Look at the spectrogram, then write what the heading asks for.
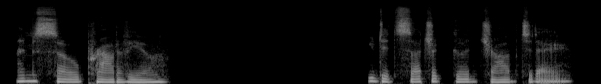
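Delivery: voice dropped low into deepened register. Showing how he imagines a woman the viewer sounds like would talk, dropped low voice. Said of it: "I drop my voice and I'm just like".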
